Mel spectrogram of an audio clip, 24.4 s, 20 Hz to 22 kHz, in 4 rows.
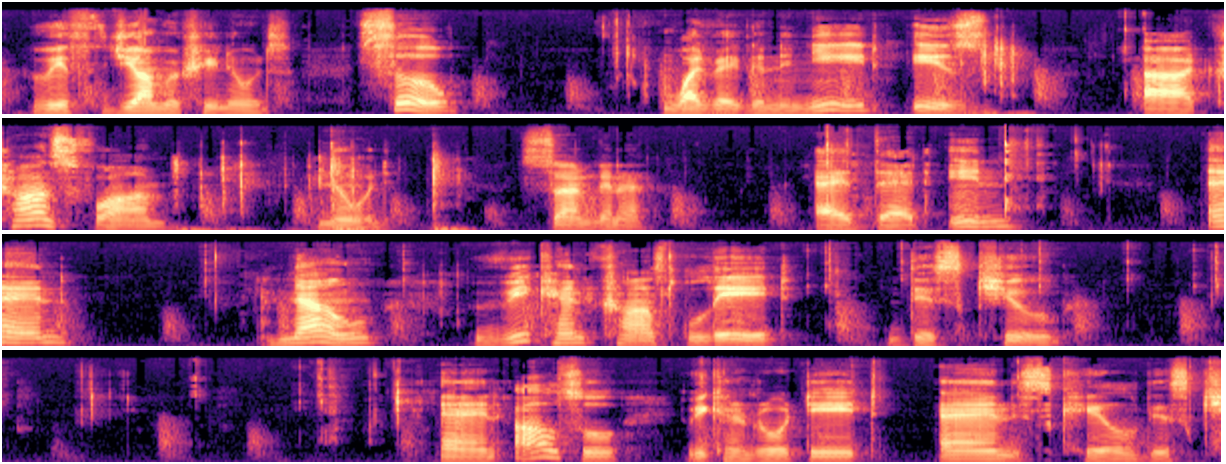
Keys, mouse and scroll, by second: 14.1-14.5 middle drag, 14.5 scroll up 2, 15.8 click, 17.0 click, 18.1 click, 19.6 click, 20.3-21.2 scroll down 3, 21.2 middle click, 22.1 click, 23.7 click.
